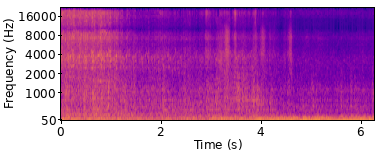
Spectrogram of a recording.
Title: 7.3 psd Misfire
